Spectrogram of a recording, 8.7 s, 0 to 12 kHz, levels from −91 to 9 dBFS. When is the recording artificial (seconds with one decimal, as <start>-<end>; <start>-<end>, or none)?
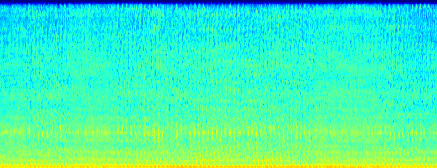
0.0-0.5; 1.4-2.3; 6.3-7.6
